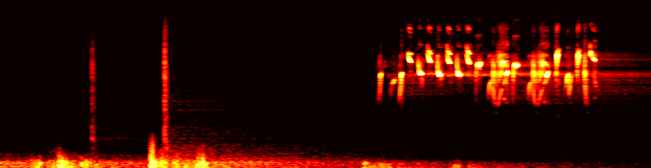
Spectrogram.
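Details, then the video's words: European goldfinch in Widani-style song. Low rumbling noise and a few clicks come first, then a fast run of bright chirps and twittering trills for about two and a half seconds. "حسون ويداني"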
